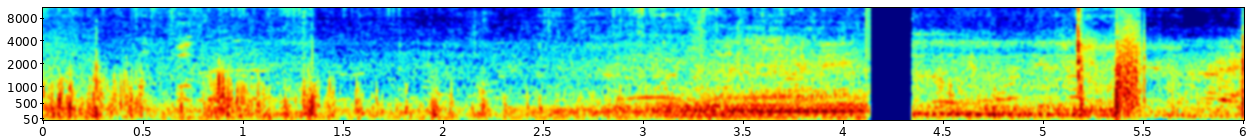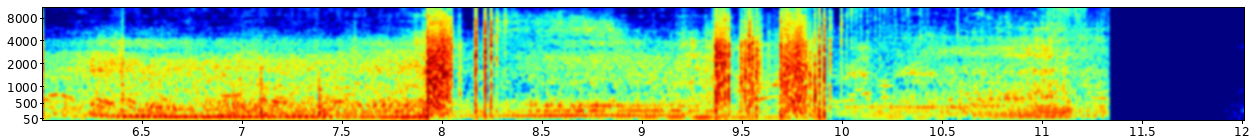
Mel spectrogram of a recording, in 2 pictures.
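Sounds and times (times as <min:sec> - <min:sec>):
car engines driving past: 0:00.1 - 0:11.4
sharp cracks: 0:07.8 - 0:08.4, 0:09.3 - 0:10.2.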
